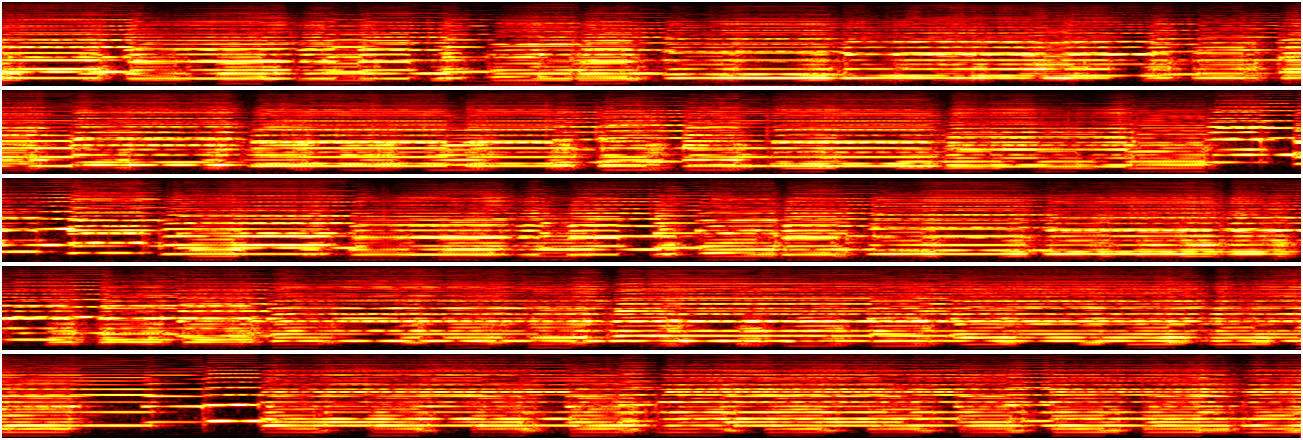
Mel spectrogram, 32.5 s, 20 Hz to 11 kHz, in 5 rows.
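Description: Francini 12-bass student piano accordion played solo: a melody on the treble keys, whose two middle reeds are tuned musette, over a rhythmic bass-and-chord accompaniment on the buttons. The playing breaks off briefly twice, about 13 and 27 seconds in.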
